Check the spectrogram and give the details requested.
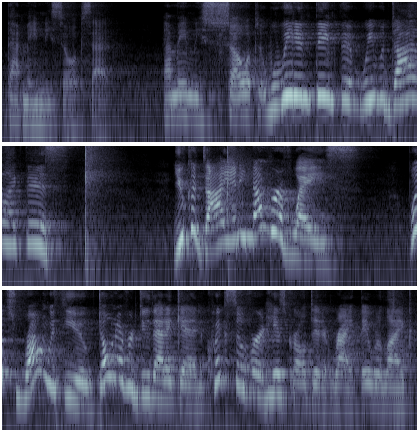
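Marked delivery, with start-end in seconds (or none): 2.7-4.8 high, loud mimicry of a lame excuse; mocking imitation. Mimics the couple's excuse for pact. 5.9-10.3 loud, high-pitched mock telling-off; exasperated scolding. Scolds the characters over death pact.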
